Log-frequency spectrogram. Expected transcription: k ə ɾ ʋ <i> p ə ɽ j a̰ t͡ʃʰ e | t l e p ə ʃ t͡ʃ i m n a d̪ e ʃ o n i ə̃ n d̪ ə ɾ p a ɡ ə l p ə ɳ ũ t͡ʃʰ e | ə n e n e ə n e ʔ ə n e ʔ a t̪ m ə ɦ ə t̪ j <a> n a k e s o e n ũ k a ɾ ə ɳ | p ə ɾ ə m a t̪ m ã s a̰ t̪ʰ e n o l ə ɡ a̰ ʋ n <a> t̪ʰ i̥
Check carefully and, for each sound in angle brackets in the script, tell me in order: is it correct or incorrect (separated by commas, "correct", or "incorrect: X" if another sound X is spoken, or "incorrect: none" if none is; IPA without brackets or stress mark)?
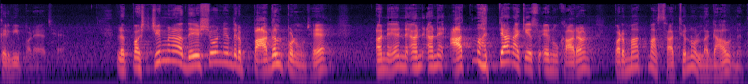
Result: correct, correct, incorrect: ə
